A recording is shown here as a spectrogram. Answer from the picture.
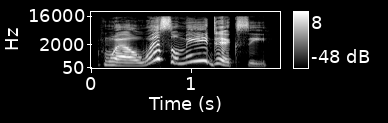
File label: Cartoon Voice Female; Cartoon Voices; Blastwave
